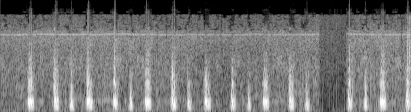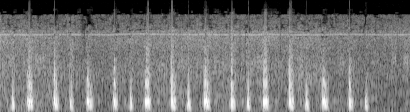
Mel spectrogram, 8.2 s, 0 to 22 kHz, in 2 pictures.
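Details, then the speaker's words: Summation gallop at a rapid heart rate, as in left ventricular failure: atrial contraction and rapid ventricular filling sounds superimpose into a single large diastolic sound. "Thus, S3 flips into a single large sound, producing a summation sound and a summation gallop."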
